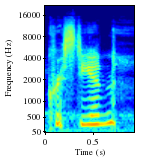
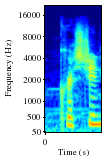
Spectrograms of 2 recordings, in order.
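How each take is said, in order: First: The word is said with a British pronunciation. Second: The word is said with an American pronunciation. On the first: The speaker calls it wrong. "That's not the American way to say it" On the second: The speaker calls it right.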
